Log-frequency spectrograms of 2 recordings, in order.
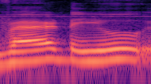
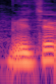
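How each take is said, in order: First: The two words are said separately and fully. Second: The two words are run together into one.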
